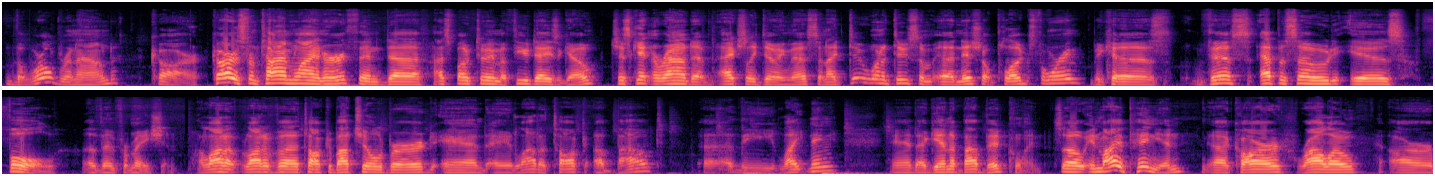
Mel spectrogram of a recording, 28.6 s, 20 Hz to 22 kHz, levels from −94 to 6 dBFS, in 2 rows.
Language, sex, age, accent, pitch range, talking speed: English, male, 50-69, American, 120-150 Hz, 155 wpm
